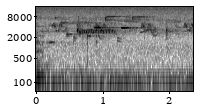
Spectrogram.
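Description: Small birds chirping in the background, with a short rapid trill about half a second to a second in, over a low steady hum.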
